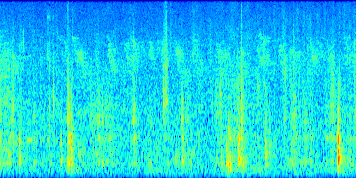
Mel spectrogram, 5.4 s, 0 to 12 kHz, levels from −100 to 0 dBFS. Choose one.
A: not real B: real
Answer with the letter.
B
